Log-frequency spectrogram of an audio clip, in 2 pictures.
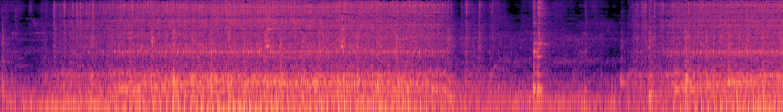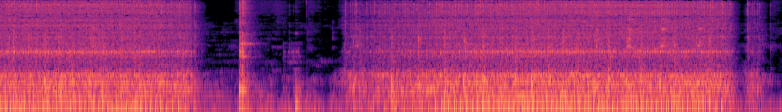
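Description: SAHARA sewing machine stitching through cotton cloth in three runs, each winding up and easing off. It stops twice for about three seconds, with a few sharp clicks in each gap.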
